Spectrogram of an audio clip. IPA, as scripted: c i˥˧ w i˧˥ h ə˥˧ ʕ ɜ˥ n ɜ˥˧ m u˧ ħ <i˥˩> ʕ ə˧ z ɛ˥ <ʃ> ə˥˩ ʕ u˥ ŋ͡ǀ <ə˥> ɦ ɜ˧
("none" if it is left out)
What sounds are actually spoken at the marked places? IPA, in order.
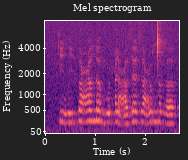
i˥˩, z, ə˥

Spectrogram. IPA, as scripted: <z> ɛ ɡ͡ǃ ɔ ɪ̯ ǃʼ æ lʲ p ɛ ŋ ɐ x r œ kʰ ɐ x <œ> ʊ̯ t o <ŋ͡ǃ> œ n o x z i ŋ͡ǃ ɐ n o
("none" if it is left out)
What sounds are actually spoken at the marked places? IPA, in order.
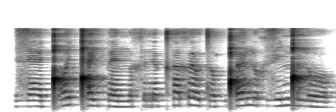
z, œ, ǃʼ

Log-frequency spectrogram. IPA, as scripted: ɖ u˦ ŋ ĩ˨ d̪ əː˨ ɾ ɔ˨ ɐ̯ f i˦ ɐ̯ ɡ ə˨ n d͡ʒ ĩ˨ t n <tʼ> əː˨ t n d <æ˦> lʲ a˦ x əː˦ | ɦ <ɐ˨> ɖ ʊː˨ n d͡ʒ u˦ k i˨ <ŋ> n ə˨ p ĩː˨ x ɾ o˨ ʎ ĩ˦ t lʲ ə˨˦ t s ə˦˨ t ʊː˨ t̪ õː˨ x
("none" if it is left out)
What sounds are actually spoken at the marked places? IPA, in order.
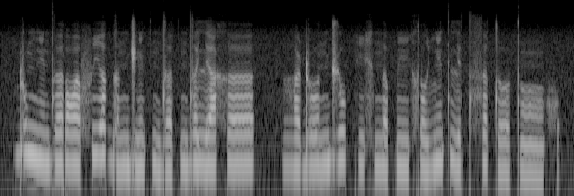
d, ə˦, ɐ˨, x

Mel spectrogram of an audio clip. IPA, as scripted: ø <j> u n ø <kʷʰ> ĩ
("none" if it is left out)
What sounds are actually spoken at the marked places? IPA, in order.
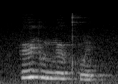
j, kʷʰ

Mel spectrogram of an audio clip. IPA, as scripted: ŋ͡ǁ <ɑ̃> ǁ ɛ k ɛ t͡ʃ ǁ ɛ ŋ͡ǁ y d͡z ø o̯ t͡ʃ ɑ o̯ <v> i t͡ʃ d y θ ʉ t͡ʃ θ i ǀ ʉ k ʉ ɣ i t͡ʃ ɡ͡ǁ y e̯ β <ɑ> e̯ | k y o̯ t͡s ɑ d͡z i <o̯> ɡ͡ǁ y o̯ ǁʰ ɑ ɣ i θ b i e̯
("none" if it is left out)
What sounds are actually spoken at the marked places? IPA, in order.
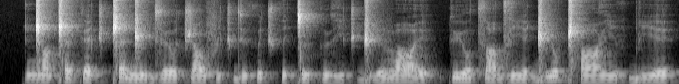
ɑ, f, ɑ, e̯

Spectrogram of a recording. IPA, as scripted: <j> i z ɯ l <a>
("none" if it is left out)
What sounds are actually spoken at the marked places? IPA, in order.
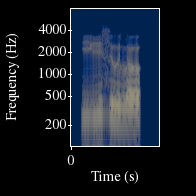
j, ʌ

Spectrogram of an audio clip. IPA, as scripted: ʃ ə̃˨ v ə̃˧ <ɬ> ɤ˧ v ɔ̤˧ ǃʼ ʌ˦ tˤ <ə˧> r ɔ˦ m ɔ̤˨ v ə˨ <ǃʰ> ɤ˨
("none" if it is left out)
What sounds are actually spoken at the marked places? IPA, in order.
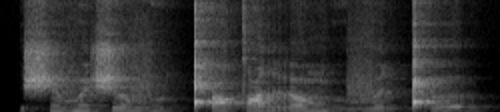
ʃ, ə˧, ǃʰ

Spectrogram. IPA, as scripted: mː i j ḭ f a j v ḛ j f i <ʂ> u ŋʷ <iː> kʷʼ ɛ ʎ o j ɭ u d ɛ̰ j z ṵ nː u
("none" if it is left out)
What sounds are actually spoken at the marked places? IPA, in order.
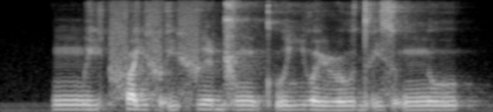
ɖ͡ʐ, i

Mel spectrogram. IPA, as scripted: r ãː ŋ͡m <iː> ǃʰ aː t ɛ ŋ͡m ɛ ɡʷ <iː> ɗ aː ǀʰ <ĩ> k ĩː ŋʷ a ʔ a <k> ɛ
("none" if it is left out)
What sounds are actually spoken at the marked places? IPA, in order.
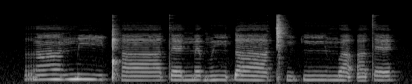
iː, ĩː, ĩ, t

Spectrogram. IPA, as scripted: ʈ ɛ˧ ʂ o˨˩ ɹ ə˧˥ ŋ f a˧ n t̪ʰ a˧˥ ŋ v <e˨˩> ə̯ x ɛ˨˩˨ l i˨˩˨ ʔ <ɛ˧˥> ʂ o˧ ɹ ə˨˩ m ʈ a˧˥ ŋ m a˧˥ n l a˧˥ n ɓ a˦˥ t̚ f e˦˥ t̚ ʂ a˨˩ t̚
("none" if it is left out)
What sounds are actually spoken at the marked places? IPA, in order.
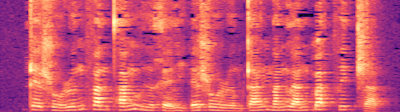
ɨ˨˩, ɛ˧˥

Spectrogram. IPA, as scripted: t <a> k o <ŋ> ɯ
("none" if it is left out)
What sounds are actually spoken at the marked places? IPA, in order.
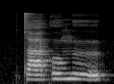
a, ŋ

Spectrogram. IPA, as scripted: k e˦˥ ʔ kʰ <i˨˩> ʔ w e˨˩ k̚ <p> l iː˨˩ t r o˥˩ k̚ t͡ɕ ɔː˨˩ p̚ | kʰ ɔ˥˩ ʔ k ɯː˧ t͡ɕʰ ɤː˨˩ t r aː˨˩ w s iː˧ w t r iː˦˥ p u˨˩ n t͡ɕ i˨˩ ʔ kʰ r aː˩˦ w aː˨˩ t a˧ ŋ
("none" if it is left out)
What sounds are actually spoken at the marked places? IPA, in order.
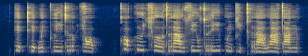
e˨˩, pʰ

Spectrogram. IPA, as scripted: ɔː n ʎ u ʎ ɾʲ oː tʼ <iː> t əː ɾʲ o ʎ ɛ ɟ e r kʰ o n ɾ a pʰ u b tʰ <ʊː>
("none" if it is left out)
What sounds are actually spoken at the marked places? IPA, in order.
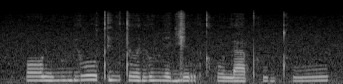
iː, uː

